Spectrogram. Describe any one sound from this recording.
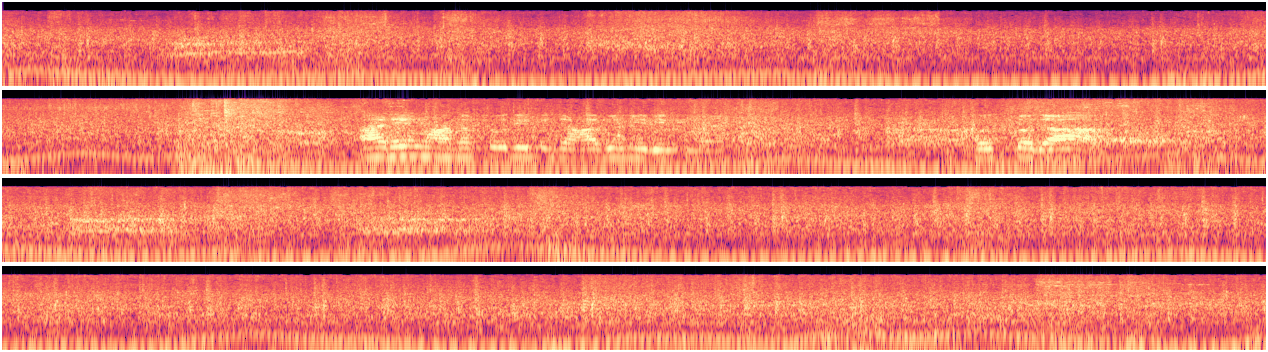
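A car engine revs up and down again and again.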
